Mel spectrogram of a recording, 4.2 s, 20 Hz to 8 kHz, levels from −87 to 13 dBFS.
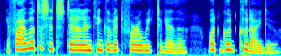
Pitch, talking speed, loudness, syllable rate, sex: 235 Hz, 270 wpm, -16 LUFS, 5.9 syllables/s, female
